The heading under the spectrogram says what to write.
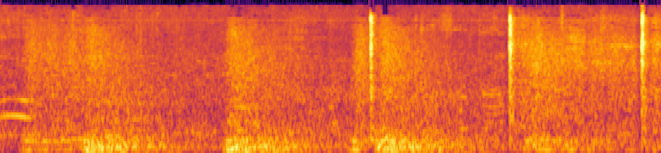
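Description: Three sharp, bright knocks from Ismael Vargas's hammer striking the Cachorro de Triana procession float to call its bearers, near the intersection with calle San Eloy. The knocks are spaced under a second apart and ring out over a steady murmur of crowd noise and low rumbling thuds.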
